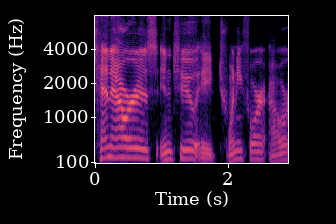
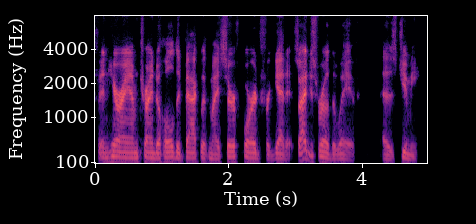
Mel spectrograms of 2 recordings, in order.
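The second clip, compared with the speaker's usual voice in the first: ordinary delivery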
